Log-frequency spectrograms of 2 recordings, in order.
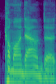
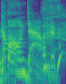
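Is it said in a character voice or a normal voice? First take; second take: normal voice; character voice. First: It is said in the speaker's ordinary voice. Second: It is said in a put-on character voice.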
